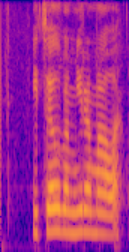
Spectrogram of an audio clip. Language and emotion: Russian, neutral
